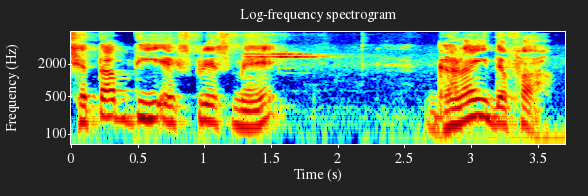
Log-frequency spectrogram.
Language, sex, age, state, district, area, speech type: Sindhi, male, 60+, Delhi, South Delhi, urban, spontaneous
